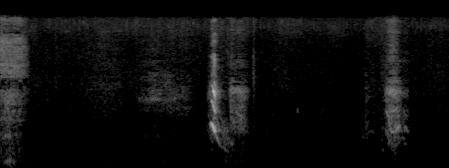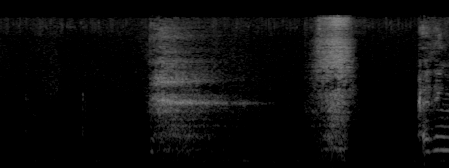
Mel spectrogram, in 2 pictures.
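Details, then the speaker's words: Several short, sharp sneezes and breathy gasps separated by silence, some faint and stifled, from an adult speaker who says she is not sick. "I hate when I sneeze sorry for my sneezing thing I do have some issu"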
